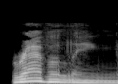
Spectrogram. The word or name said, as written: raveling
